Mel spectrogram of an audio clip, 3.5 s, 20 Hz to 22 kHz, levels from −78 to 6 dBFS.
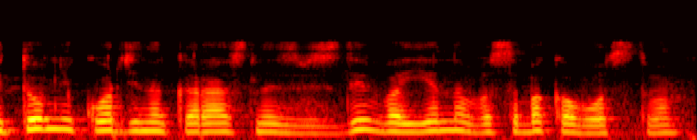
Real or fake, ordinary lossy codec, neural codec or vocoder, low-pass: real; none; none; 7.2 kHz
